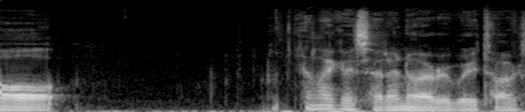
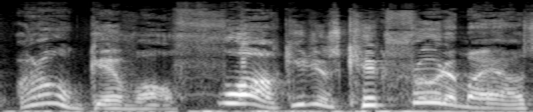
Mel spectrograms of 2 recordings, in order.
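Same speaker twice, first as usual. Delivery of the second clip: high, loud drawn-out swearing; furious yelling; 13 semitones higher, 7 dB louder, slower than usual. Retold or imitated. Driver cuts off victim's excuse, furious high yelling. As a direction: bellow it back, stretching the swear. Driver yells back in quarrel.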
